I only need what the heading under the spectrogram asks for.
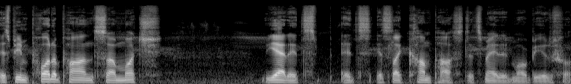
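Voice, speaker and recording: Speaking at a moderate pace with a Dublin accent, this voice has a bright, sharp tone. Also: man, very deep, low pitch for a man, ordinary pitch variation. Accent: Irish (Dublin). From Ireland (Dublin). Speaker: author and poet. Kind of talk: interview conversation. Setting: outdoors.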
